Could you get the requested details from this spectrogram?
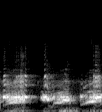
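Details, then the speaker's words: Stridor played as a teaching example: three harsh, high-pitched, strained crowing breaths from a nearly blocked airway, e.g. obstructing cancer, severe allergic swelling or lodged food; called life-threatening. "Stridor. Ang stridor, ibig sabihin, halos hindi na makadaan yung hangin sa daanan. Ibig sabihin, may cancer na kabara, may super allergy na maga, o may pagkain na kabara."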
